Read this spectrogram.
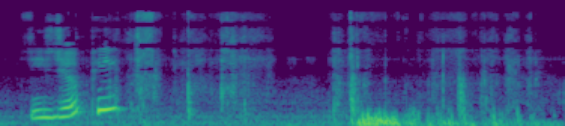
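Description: A book's paper pages rustle as they are turned.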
